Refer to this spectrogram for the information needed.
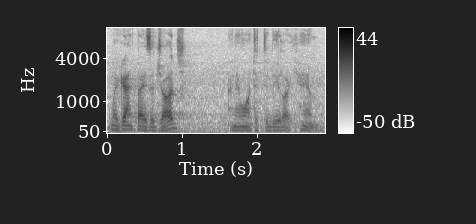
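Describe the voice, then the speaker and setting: A man in his thirties from Syria, with a Syrian Arabic accent, speaking in a soft-spoken, reflective documentary interview. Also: fairly low pitch, fairly even intonation, fairly quick, background noise. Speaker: artist. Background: background music.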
